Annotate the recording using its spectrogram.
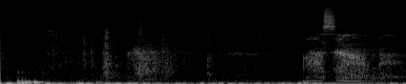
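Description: A door unlatches and swings open.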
